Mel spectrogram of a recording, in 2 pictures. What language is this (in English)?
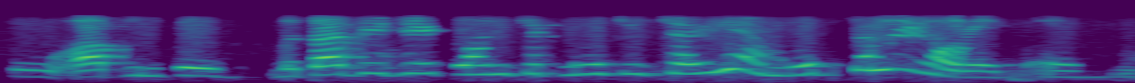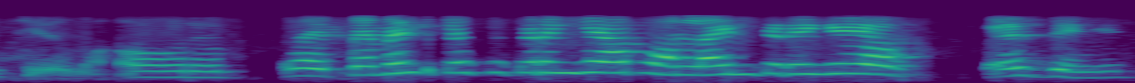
Hindi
